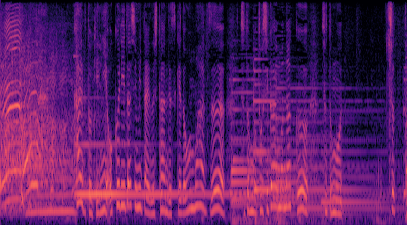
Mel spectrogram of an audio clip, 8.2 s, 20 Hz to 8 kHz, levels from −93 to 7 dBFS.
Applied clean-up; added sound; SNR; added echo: none; Chink, clink; 7 dB; none.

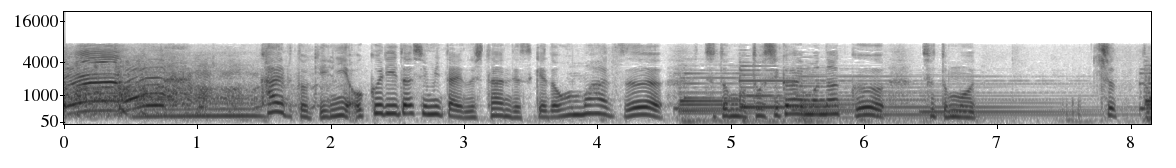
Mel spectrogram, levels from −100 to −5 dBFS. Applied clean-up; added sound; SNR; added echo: none; none; none; none.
